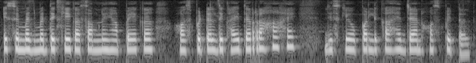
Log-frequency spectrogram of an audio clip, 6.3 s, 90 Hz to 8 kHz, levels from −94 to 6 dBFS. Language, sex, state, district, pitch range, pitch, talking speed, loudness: Hindi, female, Rajasthan, Jaipur, 235-250 Hz, 240 Hz, 190 wpm, -18 LUFS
